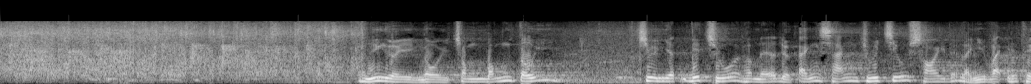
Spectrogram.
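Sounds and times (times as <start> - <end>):
loud applause: 0.0 - 4.0
speech: 3.6 - 5.8, 6.4 - 10.2.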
